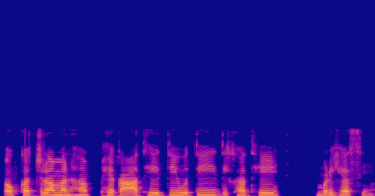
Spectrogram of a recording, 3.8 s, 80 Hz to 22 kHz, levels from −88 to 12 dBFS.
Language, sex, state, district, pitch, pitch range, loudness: Chhattisgarhi, female, Chhattisgarh, Sarguja, 240 Hz, 225-250 Hz, -18 LUFS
